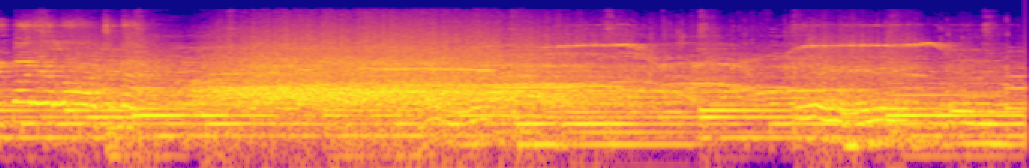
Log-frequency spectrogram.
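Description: Live country band in a large hall holding long sustained chords, with the audience cheering and whooping over it, loudest in the middle, and a couple of long high whistles.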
